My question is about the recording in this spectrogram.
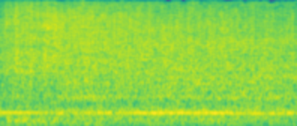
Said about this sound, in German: Sie tauchen dann tiefer, flüchten vor dem Krach, tauchen noch tiefer und schwimmen erst wieder nach oben, wenn der Motorenlärm weniger wird.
